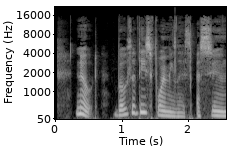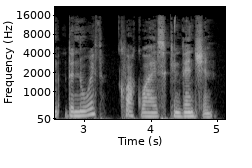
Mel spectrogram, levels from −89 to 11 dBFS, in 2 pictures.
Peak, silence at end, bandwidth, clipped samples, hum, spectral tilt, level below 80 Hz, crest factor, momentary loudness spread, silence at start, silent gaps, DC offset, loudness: 0 dBFS; 0.2 s; 16.5 kHz; under 0.1%; none; -3.5 dB/octave; -46 dBFS; 20 dB; 10 LU; 0.05 s; none; under 0.1%; -19 LUFS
